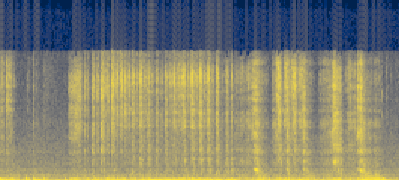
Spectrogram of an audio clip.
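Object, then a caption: Paper sheet on a wooden table, rubbed with a felt-tip marker. A felt-tip marker colors in an outlined letter R on a white paper sheet lying flat on a wooden table, while the other hand holds the sheet in place. Repeated rubbing strokes make a soft, steady scratchy rasp with bright streaks over a low background rumble, swelling and easing as the strokes continue.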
